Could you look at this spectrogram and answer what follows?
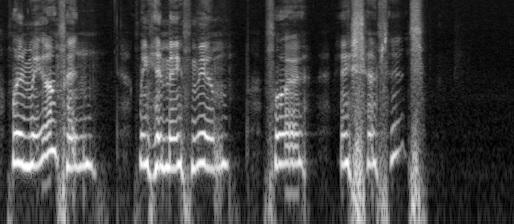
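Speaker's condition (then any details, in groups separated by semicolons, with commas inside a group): ALS; feeding tube; swallowing lost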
